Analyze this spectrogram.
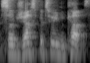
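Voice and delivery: normal talking voice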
